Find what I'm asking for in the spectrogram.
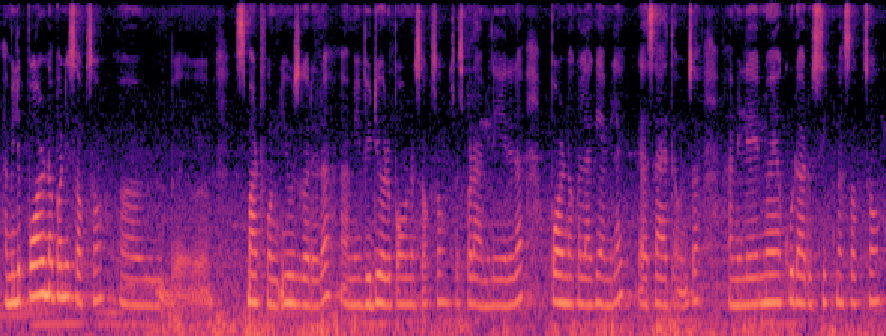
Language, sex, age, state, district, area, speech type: Nepali, female, 18-30, West Bengal, Darjeeling, rural, spontaneous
